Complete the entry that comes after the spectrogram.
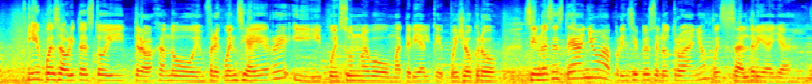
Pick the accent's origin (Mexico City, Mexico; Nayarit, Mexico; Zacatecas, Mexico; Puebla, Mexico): Mexico City, Mexico; soy del Distrito Federal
